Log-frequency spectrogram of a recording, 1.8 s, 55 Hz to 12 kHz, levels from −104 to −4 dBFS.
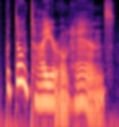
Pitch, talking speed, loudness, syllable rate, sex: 210 Hz, 200 wpm, -18 LUFS, 3.8 syllables/s, female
